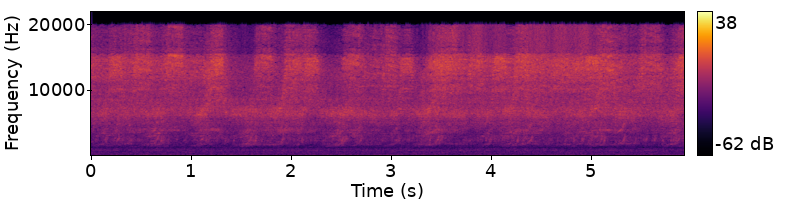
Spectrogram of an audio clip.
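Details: Cicadas on a summer mountain in the sun: an even, hissing high buzz with slow swells of intensity over the whole stretch and a steady low background rumble.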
